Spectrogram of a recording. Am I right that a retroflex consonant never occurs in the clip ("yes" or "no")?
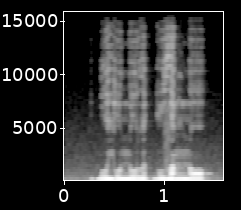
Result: yes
